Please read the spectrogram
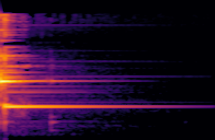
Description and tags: Metal cranktoy chopped for use in a sampler or something
metal, childs-toy, crank-toy, toy, cracktoy, musicbox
